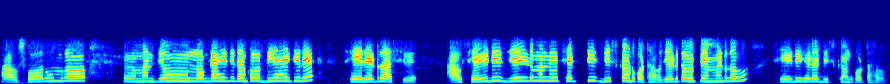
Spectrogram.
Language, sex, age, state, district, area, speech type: Odia, female, 18-30, Odisha, Balasore, rural, conversation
